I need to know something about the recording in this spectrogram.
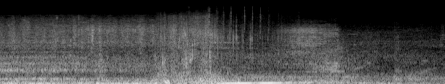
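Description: A heavy crash roars and rumbles loudly.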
